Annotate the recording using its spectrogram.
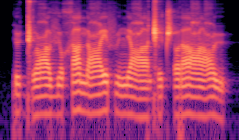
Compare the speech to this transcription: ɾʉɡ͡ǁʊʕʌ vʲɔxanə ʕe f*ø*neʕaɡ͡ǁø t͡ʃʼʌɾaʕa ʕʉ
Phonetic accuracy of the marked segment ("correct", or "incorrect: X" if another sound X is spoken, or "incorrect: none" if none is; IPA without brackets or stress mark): incorrect: ʉ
